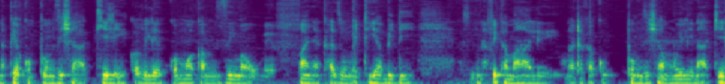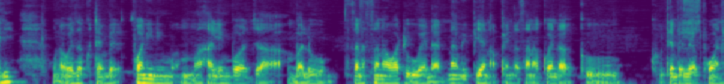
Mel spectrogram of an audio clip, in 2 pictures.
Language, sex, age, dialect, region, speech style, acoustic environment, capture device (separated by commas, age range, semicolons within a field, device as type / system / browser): Swahili, male, 25-34, Kenya - Mombasa, Kenya, relaxed, music, mobile / Linux / Chrome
